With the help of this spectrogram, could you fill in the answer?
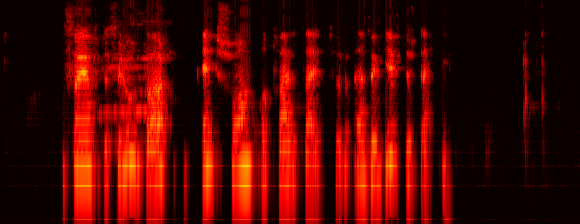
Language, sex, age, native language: Icelandic, female, 70-79, Icelandic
